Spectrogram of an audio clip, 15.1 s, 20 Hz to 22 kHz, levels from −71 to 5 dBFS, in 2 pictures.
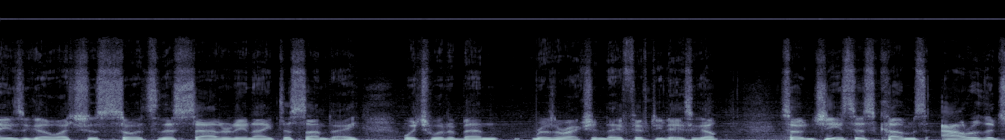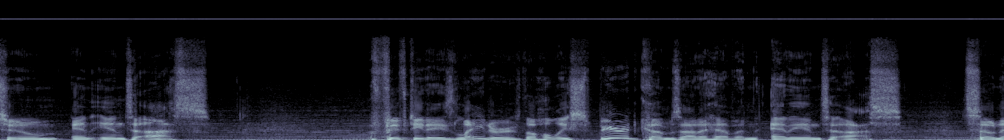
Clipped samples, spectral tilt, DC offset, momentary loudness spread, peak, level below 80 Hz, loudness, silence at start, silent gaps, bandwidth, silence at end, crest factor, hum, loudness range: under 0.1%; -5 dB/octave; 1%; 9 LU; -8 dBFS; -38 dBFS; -22 LUFS; 0 s; none; over 20 kHz; 0 s; 14 dB; none; 2 LU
